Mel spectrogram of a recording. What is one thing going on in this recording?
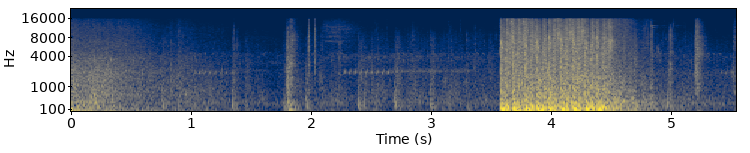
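A rifle fires a loud, rapid burst.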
